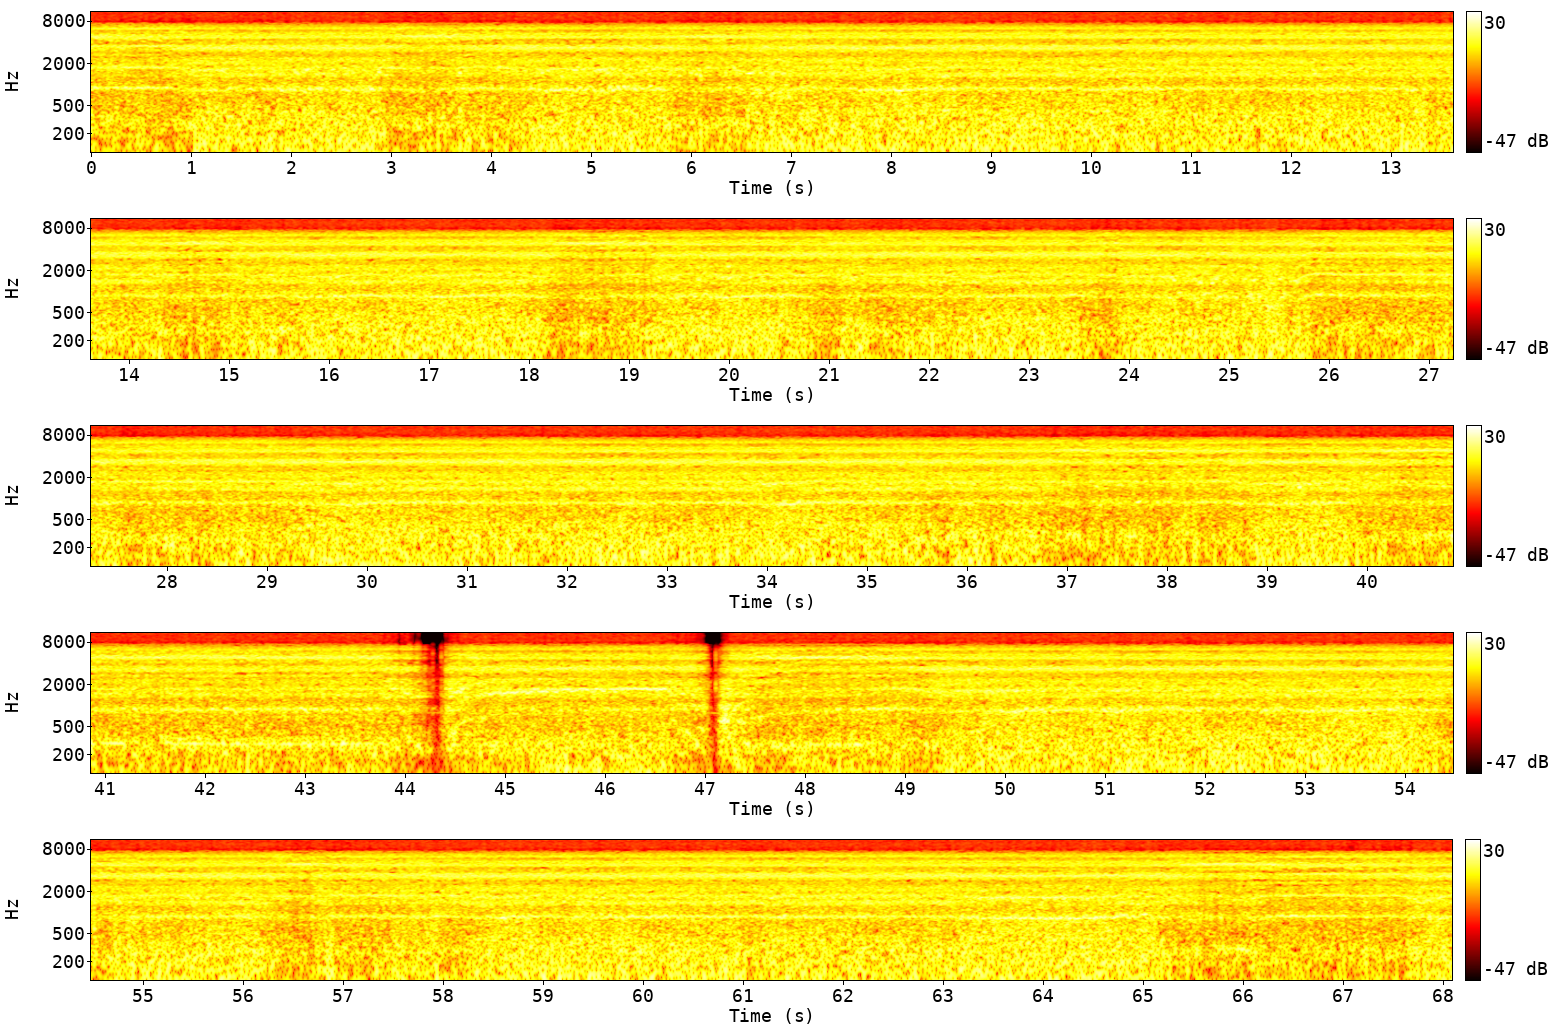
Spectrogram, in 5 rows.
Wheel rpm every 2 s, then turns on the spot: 230, 220, 220, 220, 230, 230, 230, 230, 230, 220, 230, 230, 230, 230, 230, 230, 230, 230, 230, 220, 210, 190, 140, 140, 210, 230, 220, 230, 230, 230, 230, 220, 220, 220.
none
